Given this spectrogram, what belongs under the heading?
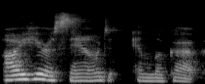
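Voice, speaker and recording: A woman author who reads aloud and talks in an expressive, deliberate storytelling manner. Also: lowish voice. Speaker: children's book author. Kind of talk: picture-book read-aloud and conversation.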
